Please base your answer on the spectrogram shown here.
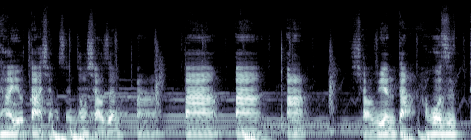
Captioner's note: imitates horn sound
